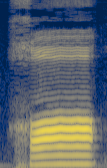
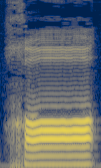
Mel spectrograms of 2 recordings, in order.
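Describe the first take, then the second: First: The sound is heavy and kept inside the mouth. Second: The same.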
